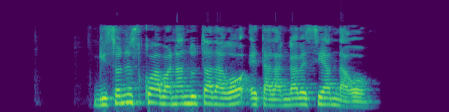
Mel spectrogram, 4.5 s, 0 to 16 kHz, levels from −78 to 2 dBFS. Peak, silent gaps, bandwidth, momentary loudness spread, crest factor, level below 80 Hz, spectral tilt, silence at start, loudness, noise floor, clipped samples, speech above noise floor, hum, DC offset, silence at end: 0 dBFS; none; 7.8 kHz; 5 LU; 14 dB; -58 dBFS; -4.5 dB/octave; 0.95 s; -13 LUFS; -65 dBFS; under 0.1%; 53 dB; none; under 0.1%; 0.75 s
